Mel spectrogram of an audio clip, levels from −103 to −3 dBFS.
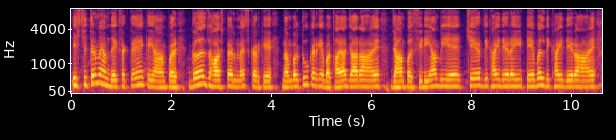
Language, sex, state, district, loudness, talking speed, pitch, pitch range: Hindi, male, Maharashtra, Solapur, -18 LUFS, 195 wpm, 175 Hz, 160-180 Hz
